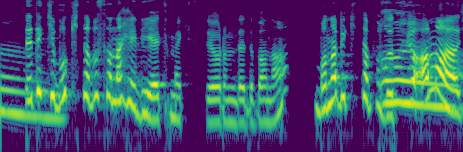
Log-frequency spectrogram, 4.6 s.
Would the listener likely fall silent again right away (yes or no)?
yes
